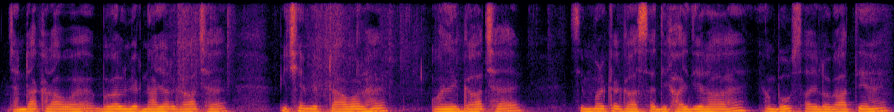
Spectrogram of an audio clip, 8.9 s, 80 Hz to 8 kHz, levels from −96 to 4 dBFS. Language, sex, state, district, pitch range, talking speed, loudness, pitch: Maithili, male, Bihar, Madhepura, 160-170 Hz, 220 wpm, -26 LUFS, 165 Hz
